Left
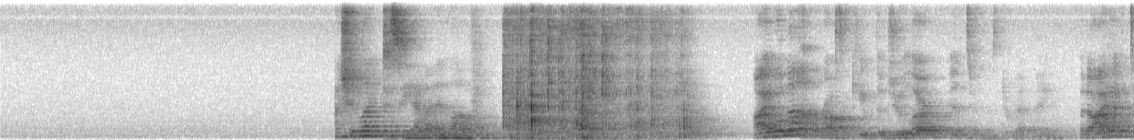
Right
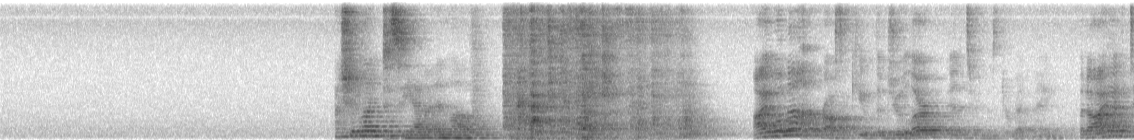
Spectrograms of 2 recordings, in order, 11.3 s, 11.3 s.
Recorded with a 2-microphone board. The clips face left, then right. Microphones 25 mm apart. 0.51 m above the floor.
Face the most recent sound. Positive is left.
turn(degrees=-15)  # may be behind; listen again after turning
